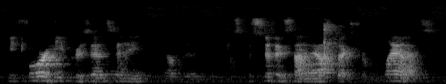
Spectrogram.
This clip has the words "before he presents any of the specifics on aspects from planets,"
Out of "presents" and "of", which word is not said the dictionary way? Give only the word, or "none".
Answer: none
